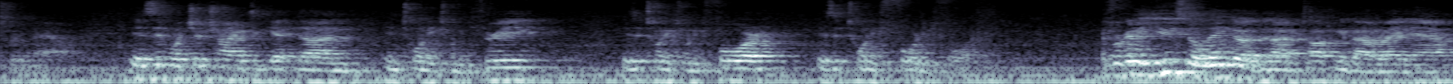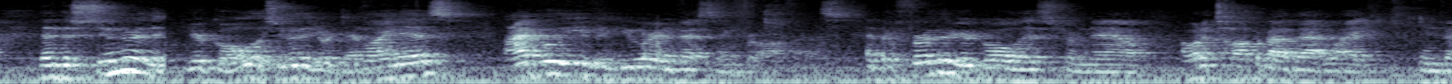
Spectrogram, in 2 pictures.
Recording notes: This episode is the audio from our July 2023 meetup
